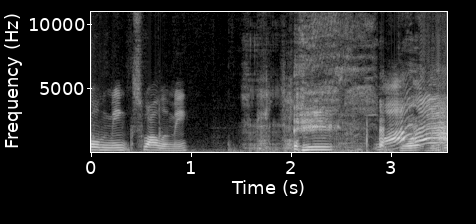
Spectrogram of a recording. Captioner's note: snorts; everyone laughing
